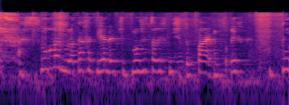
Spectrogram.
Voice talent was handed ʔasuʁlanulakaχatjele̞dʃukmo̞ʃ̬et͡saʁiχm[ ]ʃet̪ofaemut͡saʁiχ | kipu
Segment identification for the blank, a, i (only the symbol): i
